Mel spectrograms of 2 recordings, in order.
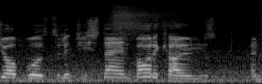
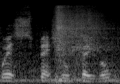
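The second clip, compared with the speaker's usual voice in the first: usual speaking voice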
